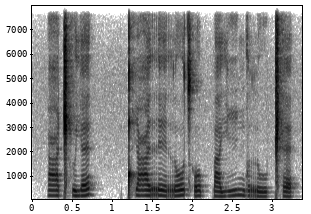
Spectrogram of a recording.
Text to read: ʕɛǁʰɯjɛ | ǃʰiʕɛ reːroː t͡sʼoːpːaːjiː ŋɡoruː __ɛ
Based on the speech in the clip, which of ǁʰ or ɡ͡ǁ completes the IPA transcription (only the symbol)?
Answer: ǁʰ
